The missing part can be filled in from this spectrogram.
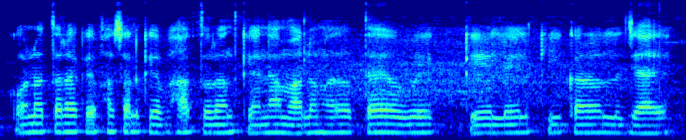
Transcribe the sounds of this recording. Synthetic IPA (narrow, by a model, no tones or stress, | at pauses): ko̰not̪əɾəɦkepʰəsəlkebʱabt̪uɾənt̪kenamalumɦeot̪əue | kelelkikəɾəld͡ʒae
